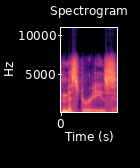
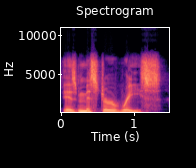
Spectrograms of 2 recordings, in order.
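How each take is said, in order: First: The two words are run together quickly. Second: The two words are said at a normal pace. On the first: It hints at the word mysteries. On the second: It is a character's name.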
